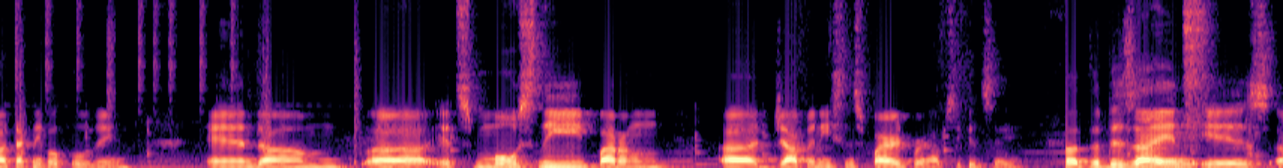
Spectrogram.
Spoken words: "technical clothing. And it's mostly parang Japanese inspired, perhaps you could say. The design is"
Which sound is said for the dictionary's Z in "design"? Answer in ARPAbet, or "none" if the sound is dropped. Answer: Z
